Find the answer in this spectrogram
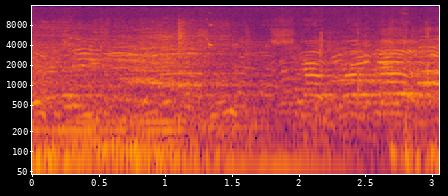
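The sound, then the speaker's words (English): A basketball is dribbled on a court during a game, giving repeated hollow thuds under a commentator's steady play-by-play talk and a faint crowd murmur. “Here's Saar with the dribble out front to Gregory on the left wing.”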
